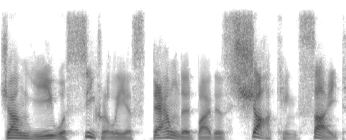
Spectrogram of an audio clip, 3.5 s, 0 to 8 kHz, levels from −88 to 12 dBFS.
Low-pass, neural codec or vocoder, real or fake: 7.2 kHz; none; real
